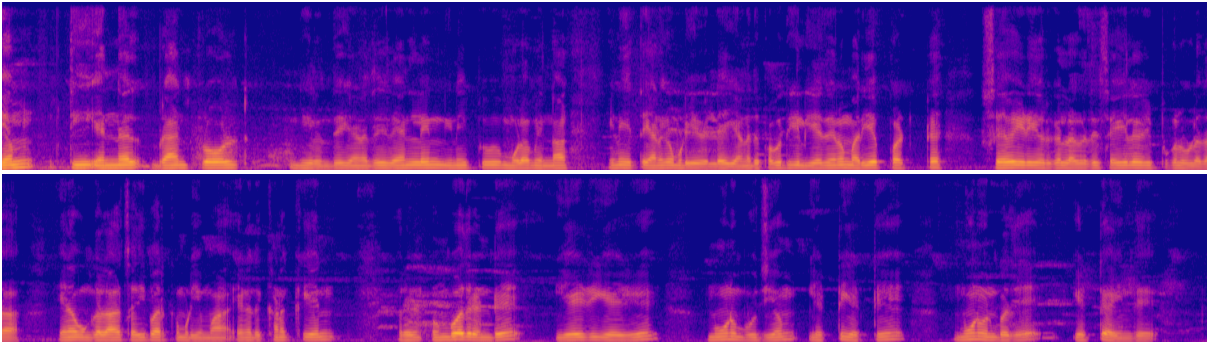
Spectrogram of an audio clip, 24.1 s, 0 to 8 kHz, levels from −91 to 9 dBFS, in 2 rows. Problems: none marked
